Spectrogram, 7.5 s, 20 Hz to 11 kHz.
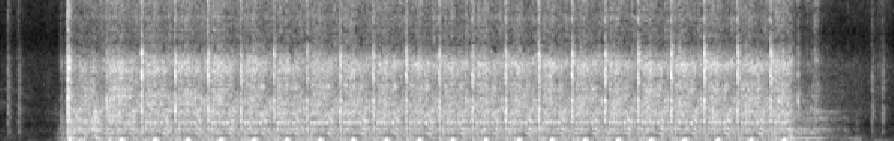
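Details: Cub Cadet Series 2000 cold start after sitting 8 months, battery just reconnected and little fuel in the tank; about six seconds of steady cranking at roughly 3.5 strokes per second without catching; hard starting, extended cranking.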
